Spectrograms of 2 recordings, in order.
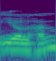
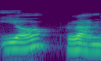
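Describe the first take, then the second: First: The middle h sound is clearly pronounced. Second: The h is dropped and it sounds like r. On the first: The speaker calls it wrong. "এটার উচ্চারণ অনেকে অনেক রকম করেন" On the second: The speaker calls it right. "But এটার উচ্চারণ হবে ইয় রান"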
